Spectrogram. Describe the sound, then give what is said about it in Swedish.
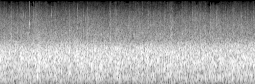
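Sveriges Radio Symphony Orchestra musicians applaud on stage after the premiere of a concerto for bayan and orchestra, an even, unbroken wash of clapping throughout. “En scen som fortfarande befolkas av en applåderande Sveriges Radio Symfoniorkester”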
